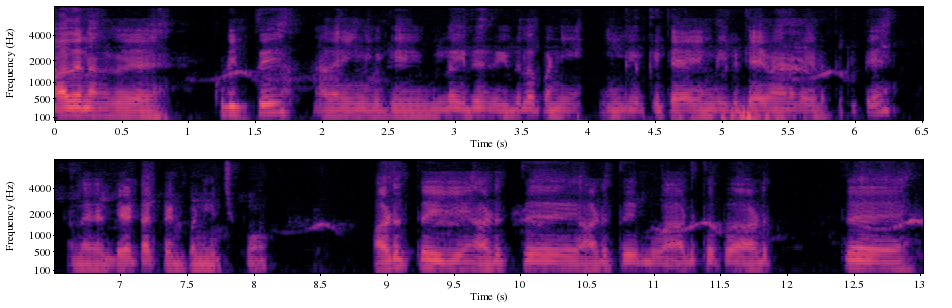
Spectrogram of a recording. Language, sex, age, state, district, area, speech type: Tamil, male, 18-30, Tamil Nadu, Mayiladuthurai, rural, spontaneous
